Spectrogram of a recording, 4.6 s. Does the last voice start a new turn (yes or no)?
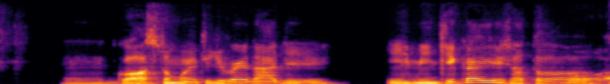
yes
